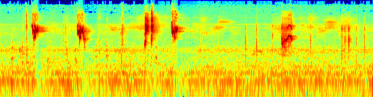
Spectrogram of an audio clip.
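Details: Pet budgie flirting: short bright chirps in separate bursts about once a second, a few sharper squeaky notes, then a brief rising chirp near the end, with a faint steady hum underneath.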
